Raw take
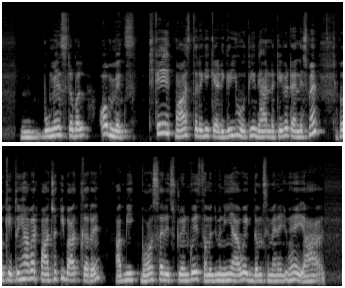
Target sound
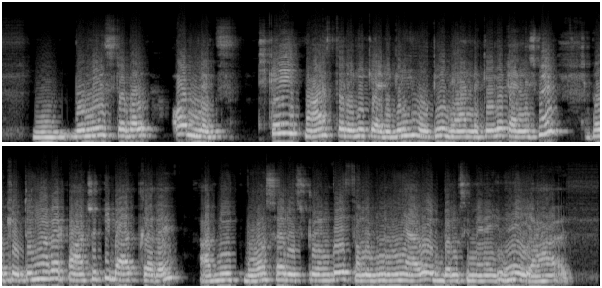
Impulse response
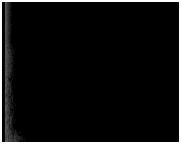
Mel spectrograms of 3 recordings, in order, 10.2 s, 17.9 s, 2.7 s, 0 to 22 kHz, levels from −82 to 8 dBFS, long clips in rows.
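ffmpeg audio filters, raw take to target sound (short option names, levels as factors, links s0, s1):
-filter_complex "[0:a]atempo=0.57,lowpass=11000,asoftclip=type=hard:threshold=0.0891,acrossover=split=6900[s0][s1];[s1]acompressor=threshold=0.00141:ratio=4:attack=1:release=60[s2];[s0][s2]amix=inputs=2:normalize=0,asplit=2[s3][s4];[s4]aecho=0:1:79:0.299[s5];[s3][s5]amix=inputs=2:normalize=0,volume=2.66"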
